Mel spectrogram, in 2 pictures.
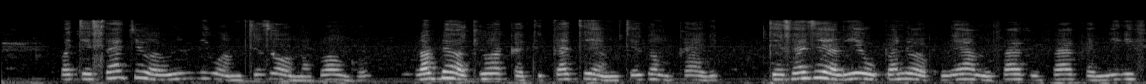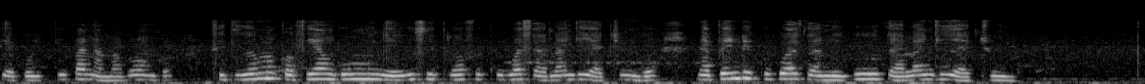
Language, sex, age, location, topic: Swahili, female, 25-35, Nairobi, education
